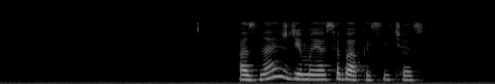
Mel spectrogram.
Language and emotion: Russian, neutral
